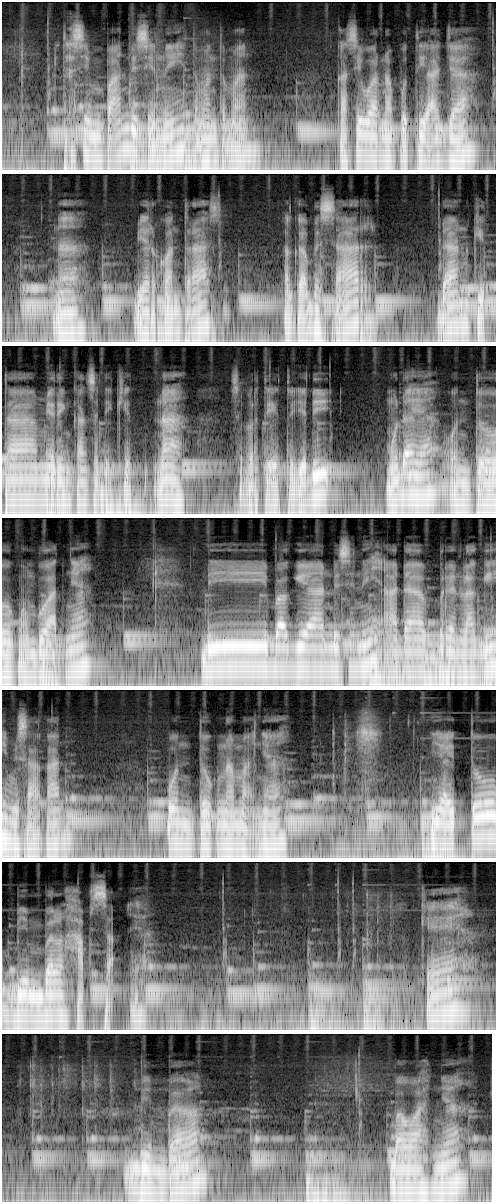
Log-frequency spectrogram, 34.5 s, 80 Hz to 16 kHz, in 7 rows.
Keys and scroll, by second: 23.2 F10, 23.4 F10, 28.6 ctrl+a, 30.0-31.2 typing.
